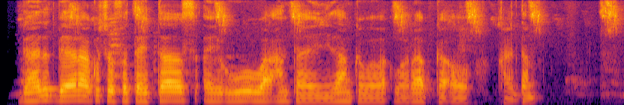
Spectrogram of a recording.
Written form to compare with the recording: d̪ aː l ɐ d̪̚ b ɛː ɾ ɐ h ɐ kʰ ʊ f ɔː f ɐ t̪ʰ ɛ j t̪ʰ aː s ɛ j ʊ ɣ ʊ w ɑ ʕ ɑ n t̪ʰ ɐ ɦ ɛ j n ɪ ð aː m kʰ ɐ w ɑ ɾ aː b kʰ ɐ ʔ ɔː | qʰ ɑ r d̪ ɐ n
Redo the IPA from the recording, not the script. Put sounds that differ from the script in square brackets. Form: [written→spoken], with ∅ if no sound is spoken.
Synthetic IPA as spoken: d̪ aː l ɐ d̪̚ b ɛː ɾ ɐ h ɐ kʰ ʊ [f→s] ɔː f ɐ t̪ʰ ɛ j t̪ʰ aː s ɛ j ʊ ɣ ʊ w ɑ ʕ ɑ n t̪ʰ ɐ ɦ ɛ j n ɪ ð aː m kʰ ɐ w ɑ ɾ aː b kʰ ɐ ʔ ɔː | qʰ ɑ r d̪ ɐ n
